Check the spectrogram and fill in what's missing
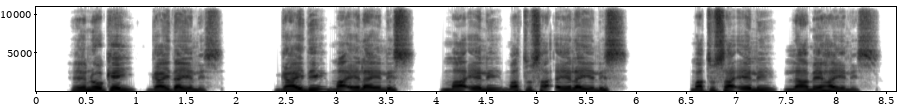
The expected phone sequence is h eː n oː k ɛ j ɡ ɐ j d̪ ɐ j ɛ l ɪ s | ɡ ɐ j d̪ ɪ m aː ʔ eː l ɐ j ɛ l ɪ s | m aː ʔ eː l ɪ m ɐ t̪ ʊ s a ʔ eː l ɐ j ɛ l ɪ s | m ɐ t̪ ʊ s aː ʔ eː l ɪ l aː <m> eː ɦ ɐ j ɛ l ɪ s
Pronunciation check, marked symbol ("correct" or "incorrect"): correct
